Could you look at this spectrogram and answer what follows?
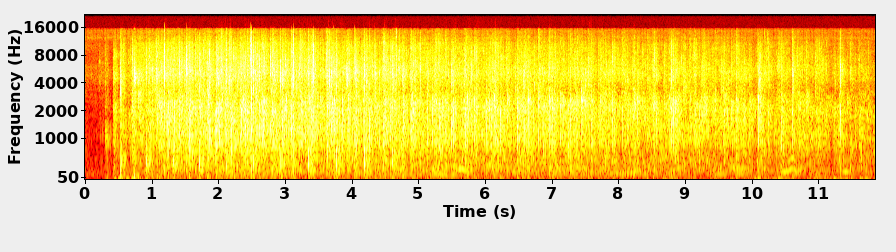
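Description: Opening-night audience at a documentary film festival applauds the festival team, a crisp burst of clapping that rises quickly and stays dense for over ten seconds, heard from a distance at modest level.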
